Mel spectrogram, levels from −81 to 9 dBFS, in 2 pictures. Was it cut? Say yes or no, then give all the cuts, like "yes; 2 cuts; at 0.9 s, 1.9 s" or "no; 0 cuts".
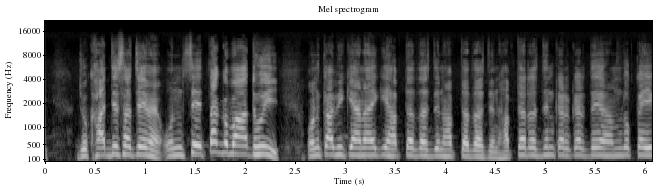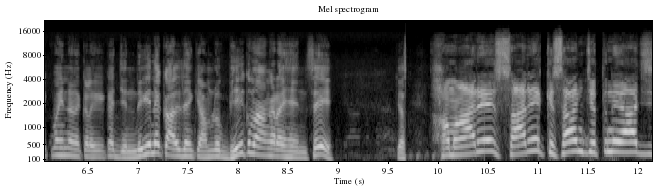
yes; 1 cut; at 9.7 s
